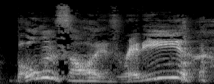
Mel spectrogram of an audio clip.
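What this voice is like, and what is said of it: Macho Man Randy Savage impression. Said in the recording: “That's the Macho Man impression that I was promised.”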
